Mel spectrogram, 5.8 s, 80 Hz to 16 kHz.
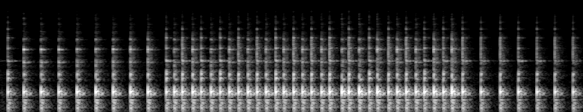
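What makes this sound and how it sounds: Two wooden drumsticks tap on a solid octagonal HQ snare practice pad with a dark rubber surface. Evenly spaced single strokes speed up into a dense run of rapid taps for about three seconds, then slow back to spaced strokes. Each hit is a short, dry, woodblock-like knock centered near 750 Hz, with little ring and almost no low end.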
